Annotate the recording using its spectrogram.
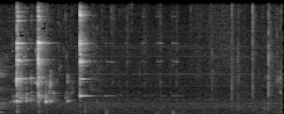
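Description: Three light clinks with a short bright ring, the third ringing longest, followed by faint handling ticks.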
